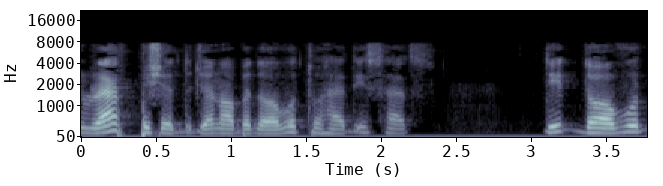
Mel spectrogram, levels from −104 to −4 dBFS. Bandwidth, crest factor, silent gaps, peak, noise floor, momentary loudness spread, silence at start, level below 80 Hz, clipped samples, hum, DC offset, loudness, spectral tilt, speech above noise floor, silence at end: 7.6 kHz; 22 dB; none; -18 dBFS; -86 dBFS; 15 LU; 0 s; -62 dBFS; under 0.1%; none; under 0.1%; -39 LUFS; -3.5 dB/octave; 47 dB; 0 s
